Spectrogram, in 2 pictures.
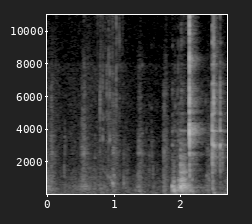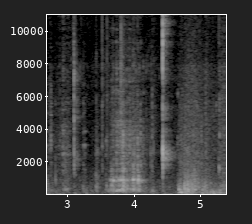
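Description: Close-miked chewing of a mouthful of meatloaf: scattered wet mouth smacks and clicks, a handful of them in the second half.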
